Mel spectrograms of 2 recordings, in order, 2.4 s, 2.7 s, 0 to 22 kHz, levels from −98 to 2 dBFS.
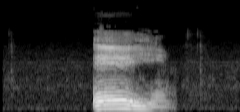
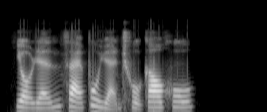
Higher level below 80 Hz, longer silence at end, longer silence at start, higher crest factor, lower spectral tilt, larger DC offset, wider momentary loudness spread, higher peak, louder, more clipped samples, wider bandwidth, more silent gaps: about the same, -62 dBFS vs -60 dBFS; about the same, 0.75 s vs 0.75 s; first, 0.95 s vs 0.15 s; about the same, 18 dB vs 20 dB; first, -6.5 dB/octave vs -5 dB/octave; second, under 0.1% vs 0.5%; first, 14 LU vs 11 LU; about the same, -2 dBFS vs -2 dBFS; first, -15 LUFS vs -22 LUFS; neither; about the same, 7.2 kHz vs 7.4 kHz; neither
